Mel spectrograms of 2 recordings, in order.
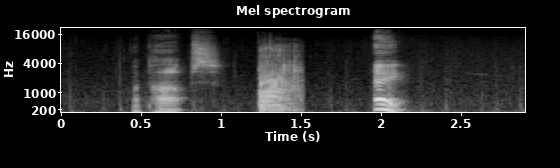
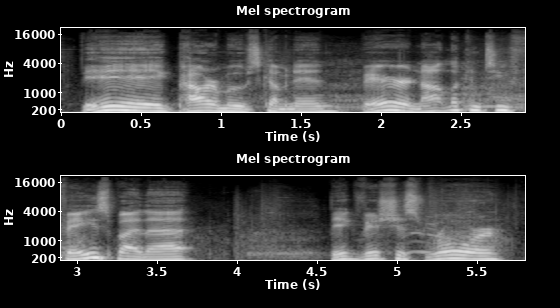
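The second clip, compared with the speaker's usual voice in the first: slow, louder mock fight commentary; sports commentary; 4 semitones higher, 4 dB louder, slower than usual. Streamer narrating guards fighting a bear, mock commentary. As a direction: call the fight like a ringside announcer.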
